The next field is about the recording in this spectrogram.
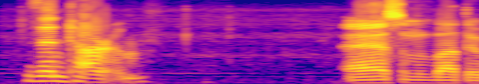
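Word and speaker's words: Zhentarim: Is Zentarum? that how you say it? Yep. Okay, Zentarum.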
